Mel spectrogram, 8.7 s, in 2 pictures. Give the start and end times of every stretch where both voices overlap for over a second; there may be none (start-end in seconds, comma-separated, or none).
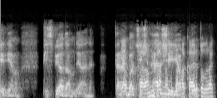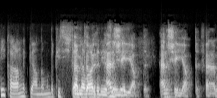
2.4-4.1, 5.8-7.0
